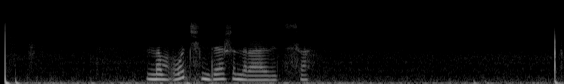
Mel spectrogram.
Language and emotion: Russian, positive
